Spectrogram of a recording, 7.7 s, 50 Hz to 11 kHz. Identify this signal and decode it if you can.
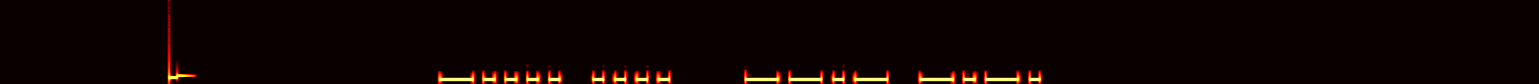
Morse code, heard as a keyed tone, about 22 wpm, 700 Hz. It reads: 6H QC
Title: Winter Field Day Exchanges Encore 22wpm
